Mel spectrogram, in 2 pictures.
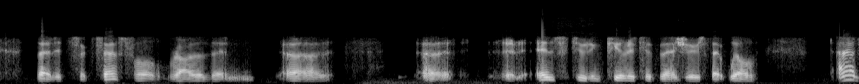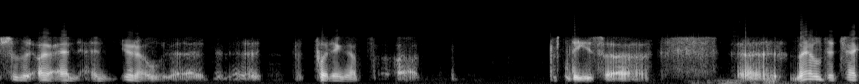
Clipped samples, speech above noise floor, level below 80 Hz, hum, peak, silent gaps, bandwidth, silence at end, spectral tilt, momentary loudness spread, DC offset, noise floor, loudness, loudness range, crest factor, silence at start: under 0.1%; 48 dB; -56 dBFS; none; 0 dBFS; none; 7.4 kHz; 0 s; -6.5 dB/octave; 14 LU; under 0.1%; -66 dBFS; -19 LUFS; 5 LU; 20 dB; 0.05 s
